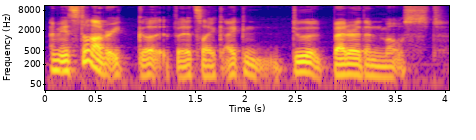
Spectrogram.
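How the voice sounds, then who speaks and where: A man's voice: sits low, very animated, moderate pace, fairly bright tone. A young man chatting casually on a live stream, playful and rambling, laughing often.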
